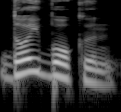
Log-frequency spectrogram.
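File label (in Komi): "дой бокын", Komi, female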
